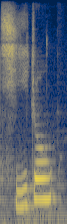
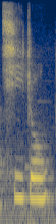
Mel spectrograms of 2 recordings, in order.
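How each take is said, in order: First: The first syllable has a rising tone. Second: The first syllable has a high level tone. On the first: The speaker calls it right. "应该是说其中二声其" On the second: The speaker calls it wrong. "你说成了其中一声七了"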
